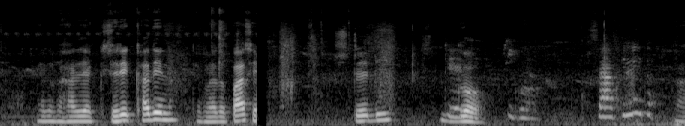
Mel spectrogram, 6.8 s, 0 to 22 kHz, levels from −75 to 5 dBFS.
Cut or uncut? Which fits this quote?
cut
